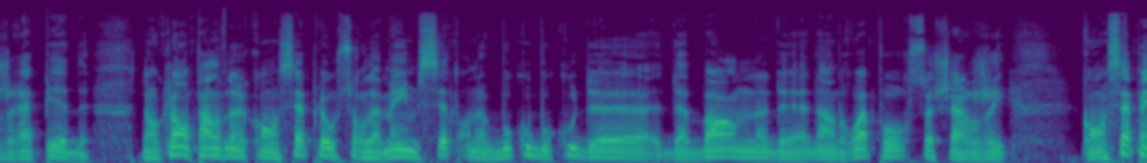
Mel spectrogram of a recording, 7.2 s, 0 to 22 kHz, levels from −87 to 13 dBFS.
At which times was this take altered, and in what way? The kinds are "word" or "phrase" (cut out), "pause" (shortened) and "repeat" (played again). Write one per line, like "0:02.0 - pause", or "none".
0:01.4 - word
